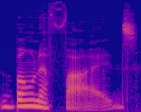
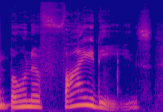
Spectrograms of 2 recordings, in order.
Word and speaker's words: bona fides: fi d s and in Latin you pronounce it bonafides and that literally means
